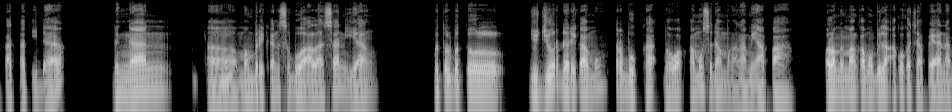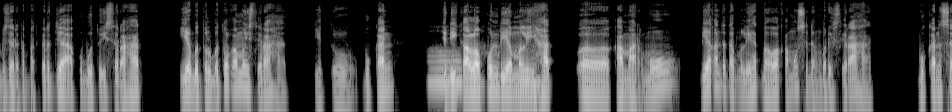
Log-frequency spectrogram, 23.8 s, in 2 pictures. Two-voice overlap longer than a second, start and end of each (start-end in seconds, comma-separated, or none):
17.4-18.7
